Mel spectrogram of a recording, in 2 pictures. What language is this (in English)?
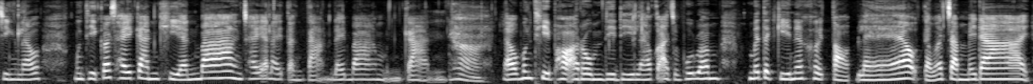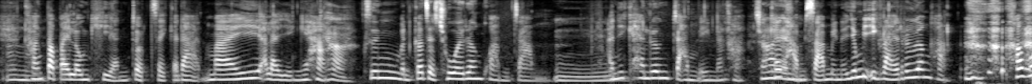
Thai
